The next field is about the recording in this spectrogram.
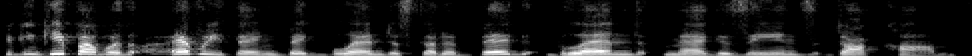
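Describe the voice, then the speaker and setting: A woman's voice: a little high, moderate pace, no room sound, studio quality. A woman co-hosting a radio talk show in a chatty, effusive way, repeating words for emphasis. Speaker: radio show co-host and travel publisher.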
